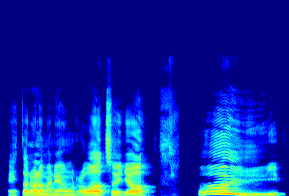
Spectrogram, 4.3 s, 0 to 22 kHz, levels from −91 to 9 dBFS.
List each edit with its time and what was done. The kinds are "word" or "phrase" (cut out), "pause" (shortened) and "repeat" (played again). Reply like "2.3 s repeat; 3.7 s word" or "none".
none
